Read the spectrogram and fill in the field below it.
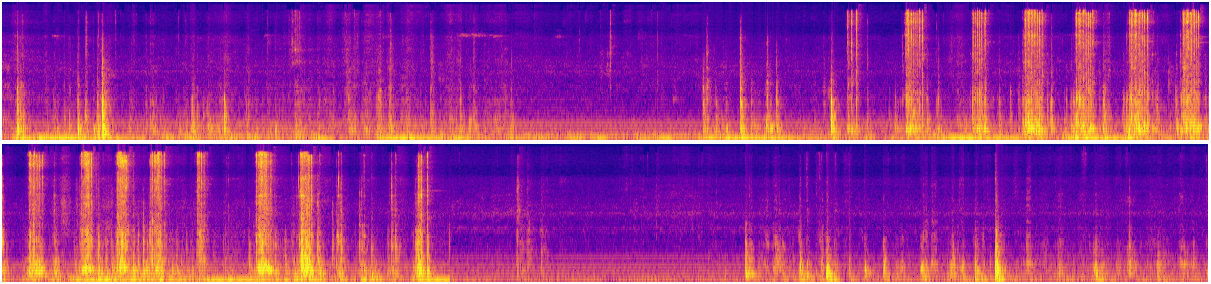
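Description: A ratchet clicks rapidly in repeated bursts while screws are driven back into place in a garage, close and fairly loud over a low background hum, then settles into quieter handling noise.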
